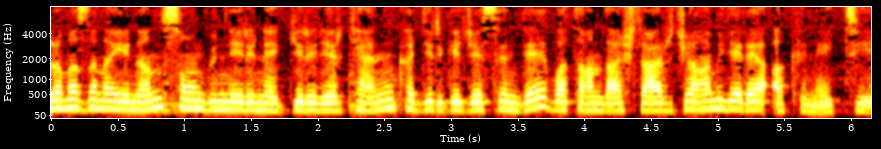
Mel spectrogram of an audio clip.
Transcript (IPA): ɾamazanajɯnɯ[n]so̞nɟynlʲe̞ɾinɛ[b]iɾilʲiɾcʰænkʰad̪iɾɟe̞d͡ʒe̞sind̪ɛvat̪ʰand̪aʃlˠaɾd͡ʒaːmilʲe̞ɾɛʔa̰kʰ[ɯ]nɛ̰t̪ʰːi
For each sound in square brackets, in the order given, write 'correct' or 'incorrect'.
correct, incorrect: ɟ, correct

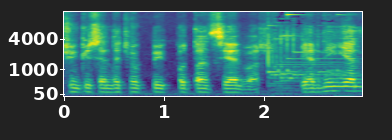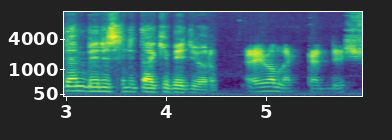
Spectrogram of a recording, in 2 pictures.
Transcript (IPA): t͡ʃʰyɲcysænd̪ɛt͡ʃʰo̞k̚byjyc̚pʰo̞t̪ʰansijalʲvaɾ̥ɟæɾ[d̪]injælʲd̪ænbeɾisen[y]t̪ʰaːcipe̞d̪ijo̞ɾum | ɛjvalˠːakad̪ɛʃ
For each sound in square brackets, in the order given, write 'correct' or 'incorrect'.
correct, incorrect: i

